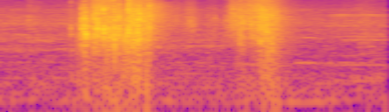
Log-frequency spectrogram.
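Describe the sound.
Tarot cards are shuffled in two quick riffling bursts, the first louder and longer, the second softer, with no talk over them.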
